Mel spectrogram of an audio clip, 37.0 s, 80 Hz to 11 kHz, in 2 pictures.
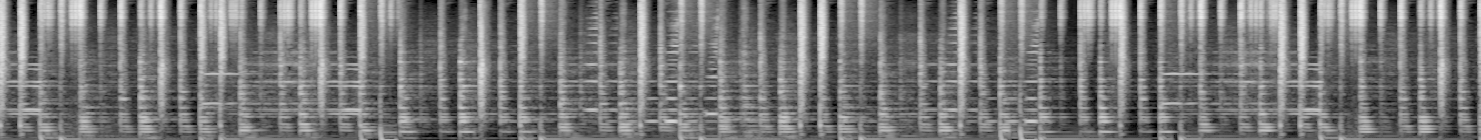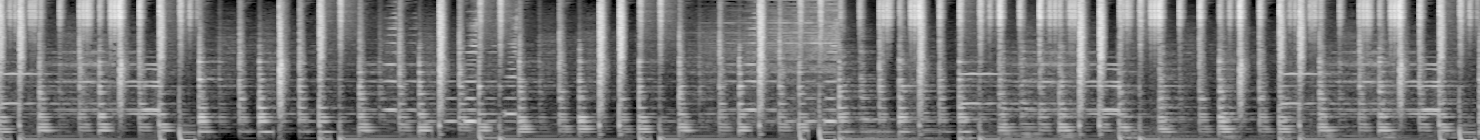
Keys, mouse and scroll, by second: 3.2 Right, 3.2 click, 5.8 b, 6.5 right click, 7.5 click, 8.7-10.0 alt+right drag, 10.8-11.7 drag, 18.7 right click, 19.9 click, 22.3 click, 24.6 click, 27.3 click, 30.3 right click, 31.2 click, 32.5 shift+click, 33.5 ctrl+g.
